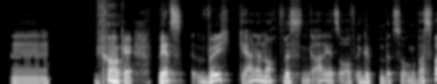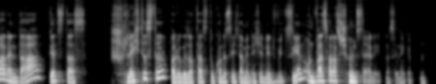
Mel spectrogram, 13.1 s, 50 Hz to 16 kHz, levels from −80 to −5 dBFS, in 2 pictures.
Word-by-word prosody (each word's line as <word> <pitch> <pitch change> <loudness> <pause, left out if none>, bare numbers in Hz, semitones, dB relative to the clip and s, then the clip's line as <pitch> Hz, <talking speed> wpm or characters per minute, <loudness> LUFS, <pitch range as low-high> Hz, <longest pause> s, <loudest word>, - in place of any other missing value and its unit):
Mhm. 115 0 -7 0.9
Okay. 145 -7 +7 0.4
Jetzt 150 +2 +4
würde 145 +5 +3
ich 185 -1 -6
gerne 175 +3 -1
noch 155 -1 -1
wissen, 135 - -2
grade - - -7
jetzt 145 -1 -5
so - - -9
auf 140 0 -10
Ägypten 130 -1 -5
bezogen: - - -9
Was 150 +4 -3
war 210 0 +4
denn 140 -7 0
da 200 - 0
jetzt 155 0 -1
das 125 -1 -3 0.3
Schlechteste? 225 - +1
Weil - - +3
du 130 - 0
gesagt 130 +1 0
hast, 135 0 -1
du 135 - -5
konntest 135 0 -2
dich 135 -2 -3
damit 130 -1 -3
nicht 125 - -7
identifizieren. 130 - -2
Und 150 - +1
was 160 0 +4
war 180 - +5
das 165 -1 +2
schönste 155 -1 +3
Erlebnis - - -14
in - - -17
Ägypten? 115 - -19
140 Hz, 180 wpm, -23 LUFS, 130-160 Hz, 0.9 s, Okay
